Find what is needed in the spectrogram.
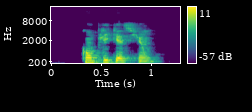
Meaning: complication
- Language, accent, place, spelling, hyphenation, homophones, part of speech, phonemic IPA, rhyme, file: French, France, Lyon, complication, com‧pli‧ca‧tion, complications, noun, /kɔ̃.pli.ka.sjɔ̃/, -sjɔ̃, LL-Q150 (fra)-complication.wav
